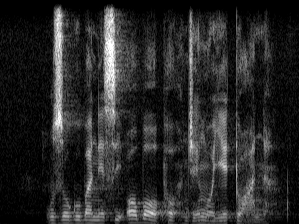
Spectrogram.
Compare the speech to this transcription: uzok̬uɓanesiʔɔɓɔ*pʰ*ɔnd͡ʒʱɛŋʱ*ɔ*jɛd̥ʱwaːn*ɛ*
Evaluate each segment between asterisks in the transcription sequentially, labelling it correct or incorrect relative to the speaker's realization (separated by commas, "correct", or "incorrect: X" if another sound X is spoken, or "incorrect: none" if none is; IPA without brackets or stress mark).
correct, correct, incorrect: a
